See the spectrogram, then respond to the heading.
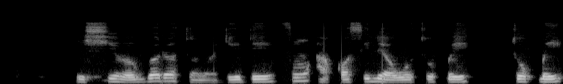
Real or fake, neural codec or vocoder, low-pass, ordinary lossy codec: real; none; 7.2 kHz; none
